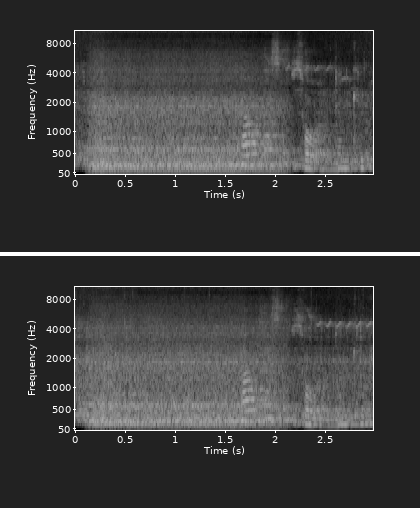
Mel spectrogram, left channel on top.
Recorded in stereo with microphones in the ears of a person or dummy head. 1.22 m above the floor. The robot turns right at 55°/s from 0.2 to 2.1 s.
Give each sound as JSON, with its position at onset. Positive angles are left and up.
{"t": 1.7, "sound": "a woman speaking", "side_deg": -5, "distance_m": 4.0}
